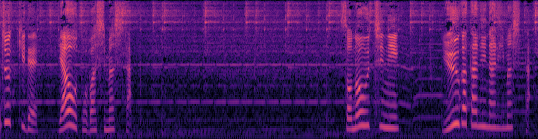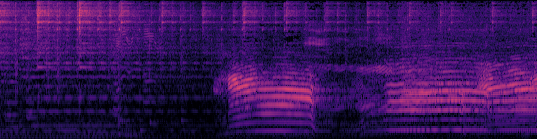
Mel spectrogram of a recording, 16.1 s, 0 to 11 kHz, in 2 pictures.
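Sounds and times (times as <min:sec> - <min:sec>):
speech: 0:00.0 - 0:02.1, 0:05.2 - 0:08.0
herd of cattle mooing: 0:11.3 - 0:16.1.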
